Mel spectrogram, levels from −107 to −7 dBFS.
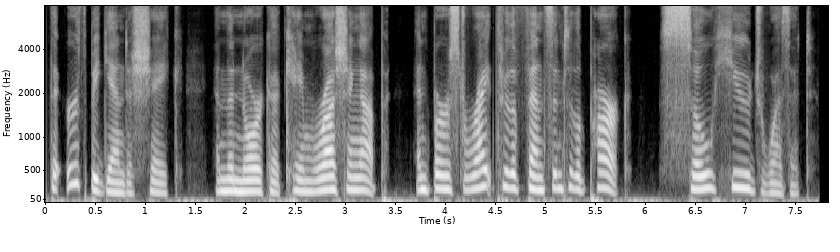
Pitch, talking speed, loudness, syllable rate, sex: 185 Hz, 185 wpm, -19 LUFS, 4.4 syllables/s, female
